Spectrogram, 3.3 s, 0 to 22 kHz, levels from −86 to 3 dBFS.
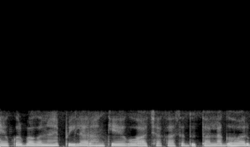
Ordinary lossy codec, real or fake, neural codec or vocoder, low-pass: none; real; none; 5.4 kHz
